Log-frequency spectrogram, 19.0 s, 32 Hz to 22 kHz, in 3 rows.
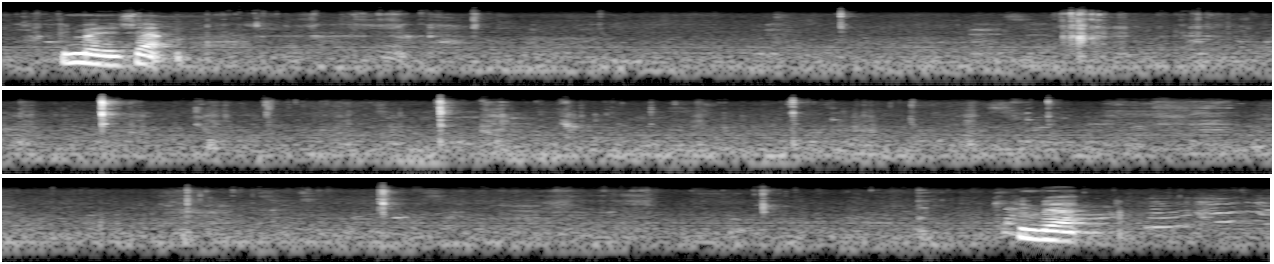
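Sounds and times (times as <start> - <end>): person chewing and lip-smacking: 5.3 - 11.7, 16.4 - 16.6.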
